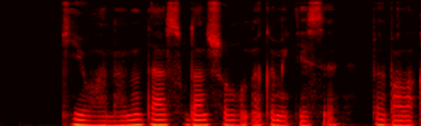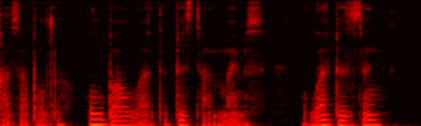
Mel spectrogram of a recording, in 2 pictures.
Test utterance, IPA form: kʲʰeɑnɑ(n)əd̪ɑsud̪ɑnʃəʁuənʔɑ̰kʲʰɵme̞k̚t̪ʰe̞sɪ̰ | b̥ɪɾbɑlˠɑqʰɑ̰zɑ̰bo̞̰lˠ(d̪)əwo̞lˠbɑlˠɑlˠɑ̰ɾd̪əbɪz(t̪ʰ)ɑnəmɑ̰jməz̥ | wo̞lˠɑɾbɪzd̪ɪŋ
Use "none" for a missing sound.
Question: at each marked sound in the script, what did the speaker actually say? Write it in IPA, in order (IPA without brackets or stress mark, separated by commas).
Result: n, d̪, t̪ʰ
